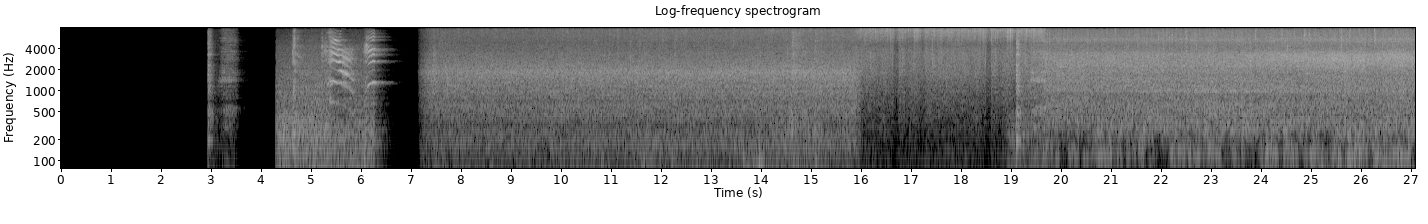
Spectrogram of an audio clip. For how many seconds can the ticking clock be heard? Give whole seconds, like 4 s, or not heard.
not heard.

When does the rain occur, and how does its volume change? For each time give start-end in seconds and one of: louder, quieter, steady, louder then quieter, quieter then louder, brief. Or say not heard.
7.2-27.0 louder.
